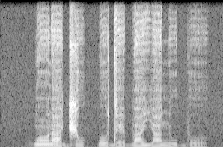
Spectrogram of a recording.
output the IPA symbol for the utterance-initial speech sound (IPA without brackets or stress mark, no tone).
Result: ɡ͡b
